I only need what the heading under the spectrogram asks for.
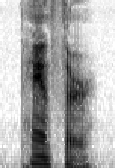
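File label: "panther", American English; gcompris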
